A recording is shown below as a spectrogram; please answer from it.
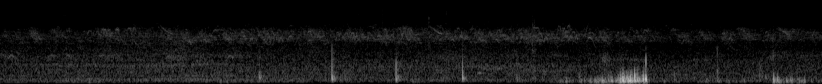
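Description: Outdoor ambience with faint birds chirping, and a few footsteps as single sharp steps a little over half a second apart. About six seconds in there is a brief, louder muffled sound.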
